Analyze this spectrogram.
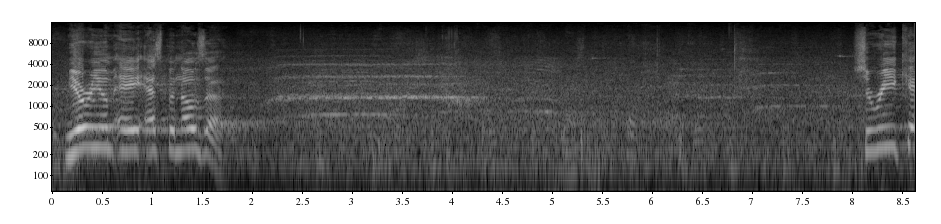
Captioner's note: cheers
